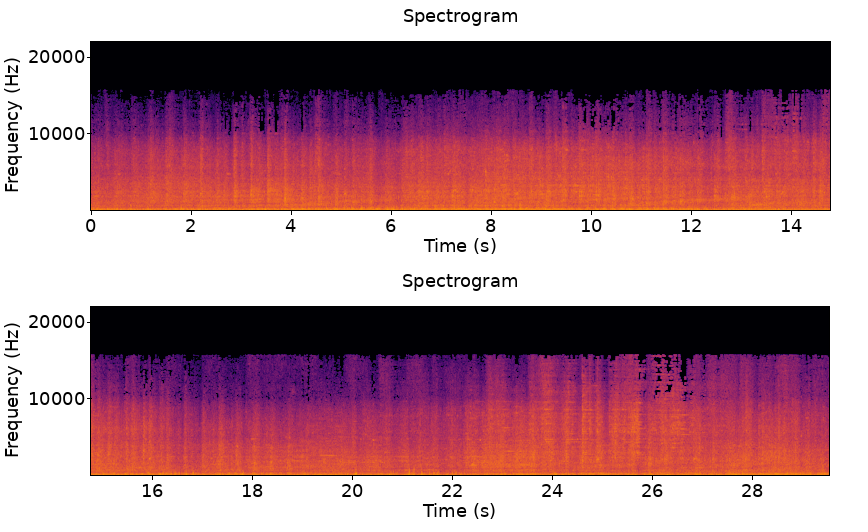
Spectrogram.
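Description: Covered grain hopper cars of a freight train rolling past: a loud, steady rumble and rattle of steel wheels on rail, with a continuous clickety-clack of wheels over the rail joints.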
